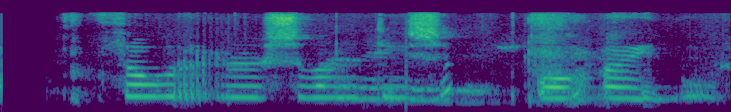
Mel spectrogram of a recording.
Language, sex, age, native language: Icelandic, male, 9, Icelandic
